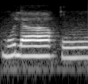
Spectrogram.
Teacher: मुलो नहीं कहना, मुलाक़ू को खौफ को पुर पढ़ना है और आगे वाव मद्दा खींचनी है 6 हरकतों के बराबर। तो मुलाक़ू के वक़फ़ नहीं करना है, आखिर पे जो हा की साउंड आ रही है उसको भी अदा करना है।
